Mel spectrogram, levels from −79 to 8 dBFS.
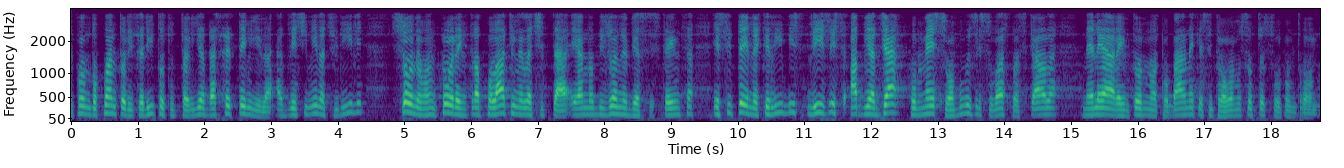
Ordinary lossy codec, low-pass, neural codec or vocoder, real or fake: none; 3.6 kHz; codec, 24 kHz, 1 kbps, SNAC; fake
